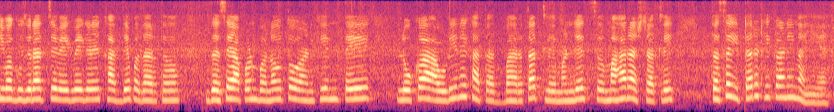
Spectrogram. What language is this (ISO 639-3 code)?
mar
